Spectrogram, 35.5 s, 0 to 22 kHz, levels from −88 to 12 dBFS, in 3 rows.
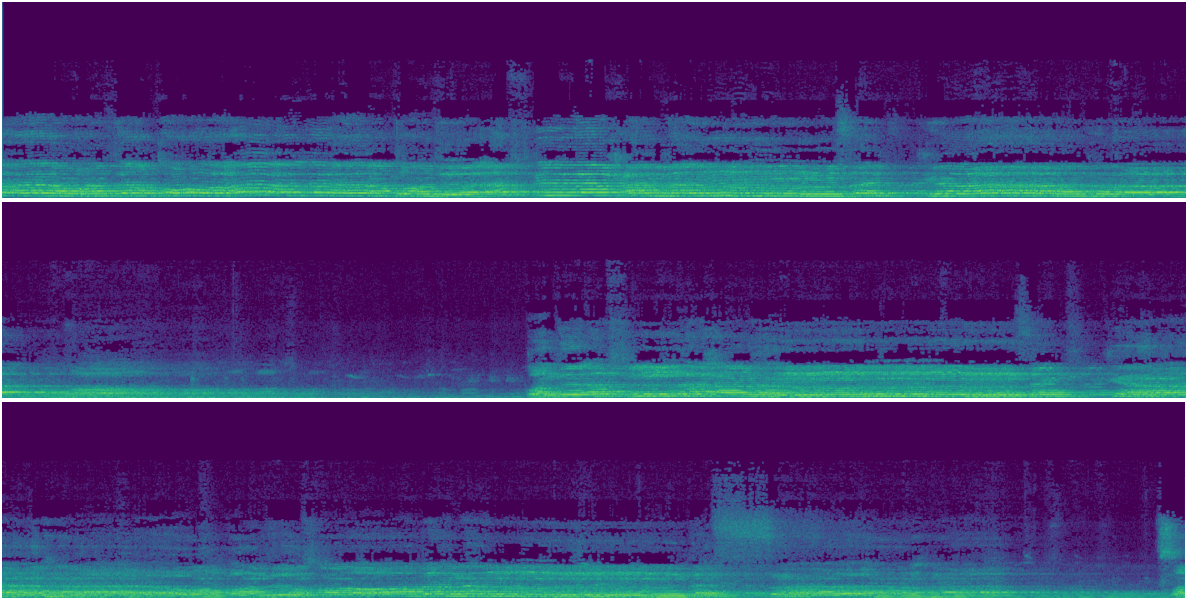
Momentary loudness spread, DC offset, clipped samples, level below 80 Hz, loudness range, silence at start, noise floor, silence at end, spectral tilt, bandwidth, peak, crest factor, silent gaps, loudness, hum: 11 LU; under 0.1%; under 0.1%; -58 dBFS; 7 LU; 0 s; -40 dBFS; 0 s; -5.5 dB/octave; 10.5 kHz; 0 dBFS; 14 dB; none; -15 LUFS; none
